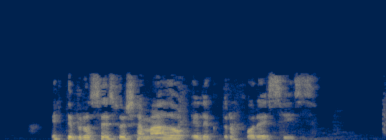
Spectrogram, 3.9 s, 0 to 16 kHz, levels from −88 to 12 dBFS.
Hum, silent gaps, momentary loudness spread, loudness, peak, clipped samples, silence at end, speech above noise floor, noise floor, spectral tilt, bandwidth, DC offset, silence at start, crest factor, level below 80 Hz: none; none; 15 LU; -19 LUFS; 0 dBFS; under 0.1%; 0.75 s; 52 dB; -71 dBFS; -5 dB/octave; 7.8 kHz; under 0.1%; 0.5 s; 20 dB; -64 dBFS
